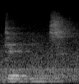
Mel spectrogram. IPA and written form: ˈdɪdn̩t (didn’t)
